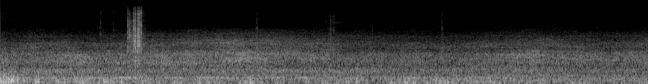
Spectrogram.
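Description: A steady distant engine drone under gusty wind rumble on the microphone, with a brief hiss about a second in.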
